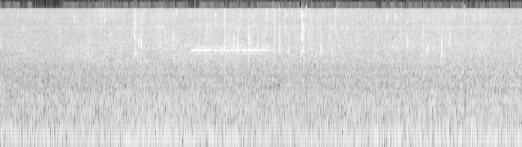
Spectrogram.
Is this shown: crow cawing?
no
